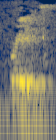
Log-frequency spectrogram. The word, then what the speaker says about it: Rees: Am I pronouncing it right? Rees.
